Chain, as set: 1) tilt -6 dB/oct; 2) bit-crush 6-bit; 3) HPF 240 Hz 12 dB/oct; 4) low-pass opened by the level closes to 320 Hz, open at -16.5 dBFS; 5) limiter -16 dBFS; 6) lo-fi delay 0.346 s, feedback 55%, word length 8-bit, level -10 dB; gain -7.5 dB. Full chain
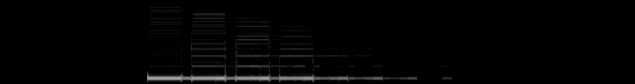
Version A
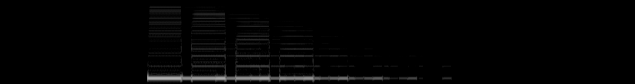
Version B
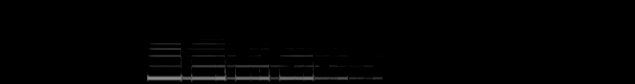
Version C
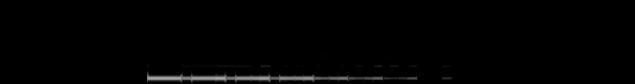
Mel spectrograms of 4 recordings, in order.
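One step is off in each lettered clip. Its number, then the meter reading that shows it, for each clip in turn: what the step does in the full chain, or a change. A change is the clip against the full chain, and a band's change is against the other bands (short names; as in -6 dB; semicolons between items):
5, momentary loudness spread change +4 LU; 1, momentary loudness spread change +3 LU; 2, distortion -24 dB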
